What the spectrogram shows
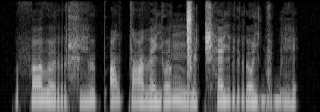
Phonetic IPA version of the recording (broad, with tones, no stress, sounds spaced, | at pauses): θ ɔ˨˥ ð ʊ˩˧˩ r x e̤˨˥ l pʼ o˨˥ l tˤ a˩˧˩ ð ɪ˩˧˩ j ʊ˨˥ l ŋ͡ǀ ɪ˩˧˩ ʈ͡ʂʰ ɛ˨˥ j r o˨˥ j ɡ u˨˥ b e̤˩˧˩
